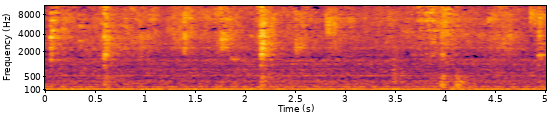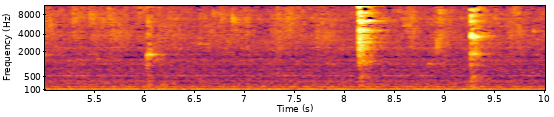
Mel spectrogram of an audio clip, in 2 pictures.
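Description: A metal utensil stirring macaroni and cheese in a ceramic bowl: soft scraping and light clinks against the bowl, with a few sharper clinks about two seconds in and twice near the end. A steady low hum runs underneath.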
